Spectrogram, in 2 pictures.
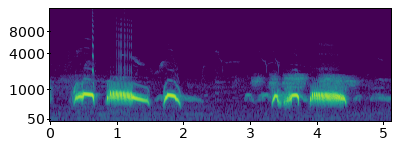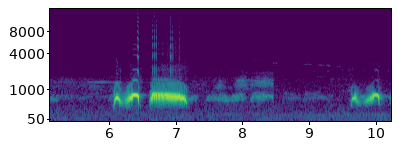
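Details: Spotted dove giving a Thổ-style (giọng Thổ) urgent cooing, used as a decoy call for trapping: three bursts of low, rounded coos, each a pair of short hooked notes then a long throbbing coo and a final note, separated by pauses.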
